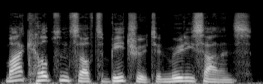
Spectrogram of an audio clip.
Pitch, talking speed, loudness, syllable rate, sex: 145 Hz, 180 wpm, -16 LUFS, 5.7 syllables/s, male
